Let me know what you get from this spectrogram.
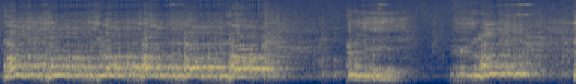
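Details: Rescued active large-breed puppy inside a house for the first time, giving a long sustained howling whine, then a brief pause and two further loud wailing bursts.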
